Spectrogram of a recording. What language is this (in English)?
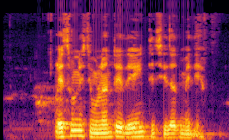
Spanish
